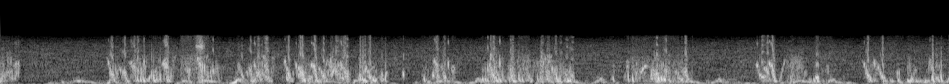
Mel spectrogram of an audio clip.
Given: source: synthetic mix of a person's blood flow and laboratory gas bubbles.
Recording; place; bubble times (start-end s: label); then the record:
Doppler ultrasound of blood flow; precordium
0.00-0.21 s: bubbles
1.05-2.25 s: bubbles
2.37-2.76 s: bubbles
2.81-3.52 s: bubbles
3.55-3.91 s: bubbles
4.00-4.07 s: bubbles
4.21-4.57 s: bubbles
4.79-5.78 s: bubbles
6.10-6.18 s: bubbles
6.22-6.92 s: bubbles
7.54-8.33 s: bubbles
8.61-9.47 s: bubbles
From the record:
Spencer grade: 4 (maximum detectable bubble signal sounding continuously throughout systole and diastole of every cardiac period, and overriding the amplitude of the normal cardiac signals); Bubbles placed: anywhere in the cardiac cycle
